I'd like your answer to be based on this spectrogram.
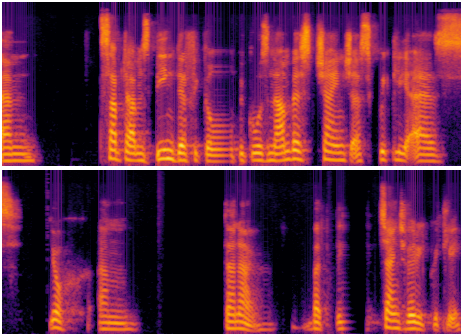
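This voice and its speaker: South African accent at a fairly slow pace, long and frequent pauses, ordinary pitch variation, dry, close sound with no echo, quiet background. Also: woman, very deep, low pitch for a woman. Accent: Afrikaans South African English. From South Africa, rural Western Cape. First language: Afrikaans. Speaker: occupational therapist. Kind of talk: conference talk. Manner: halting, many fillers.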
